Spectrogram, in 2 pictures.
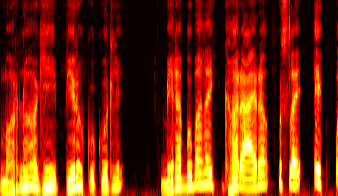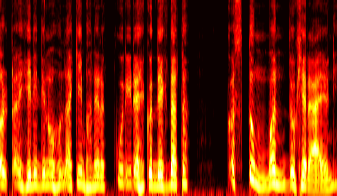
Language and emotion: Nepali, sad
